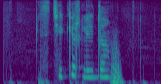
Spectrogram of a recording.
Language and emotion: Russian, neutral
